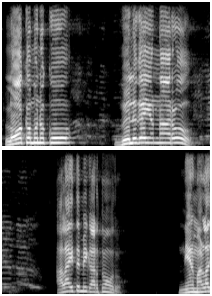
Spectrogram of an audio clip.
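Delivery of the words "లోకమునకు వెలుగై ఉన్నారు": loud, slow call-and-response; loud together. Shown as a demonstration. Preacher leads the crowd in a loud, slow chant. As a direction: shout it slowly with the crowd. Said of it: "గట్టిగా చెప్పండి నాతో పాటు".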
